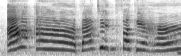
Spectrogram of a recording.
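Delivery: high, whimpering mock bravado; imitating hurt killer. Stabbed killer insisting he's fine, mock whimper. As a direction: squeal it in put-on pain. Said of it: "But he's like".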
